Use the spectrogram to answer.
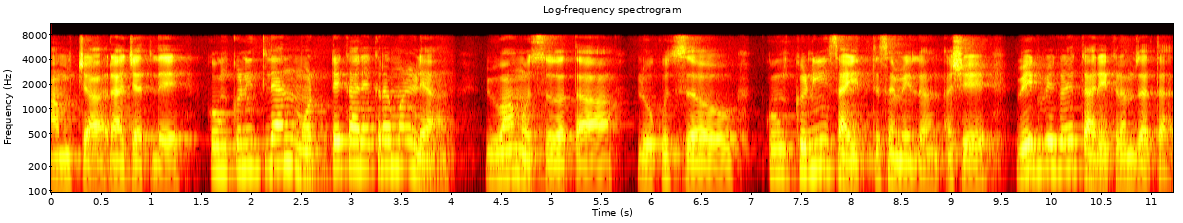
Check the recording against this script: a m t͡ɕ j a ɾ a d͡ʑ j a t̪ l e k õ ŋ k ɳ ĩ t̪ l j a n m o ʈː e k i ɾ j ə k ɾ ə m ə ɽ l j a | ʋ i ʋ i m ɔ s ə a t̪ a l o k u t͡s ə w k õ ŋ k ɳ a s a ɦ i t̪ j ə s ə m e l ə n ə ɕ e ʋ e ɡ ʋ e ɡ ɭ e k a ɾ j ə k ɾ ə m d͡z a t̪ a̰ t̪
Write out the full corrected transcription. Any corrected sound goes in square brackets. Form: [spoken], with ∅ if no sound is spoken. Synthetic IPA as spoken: a m t͡ɕ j a ɾ a d͡ʑ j a t̪ l e k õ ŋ k ɳ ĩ t̪ l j a n m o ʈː e k [a] ɾ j ə k ɾ ə m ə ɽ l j a | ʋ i ʋ [a] m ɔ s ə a t̪ a l o k u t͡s ə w k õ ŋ k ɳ [i] s a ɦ i t̪ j ə s ə m e l ə n ə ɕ e ʋ e ɡ ʋ e ɡ ɭ e k a ɾ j ə k ɾ ə m d͡z a t̪ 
